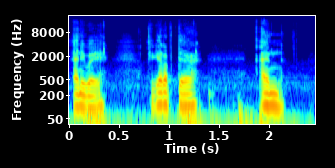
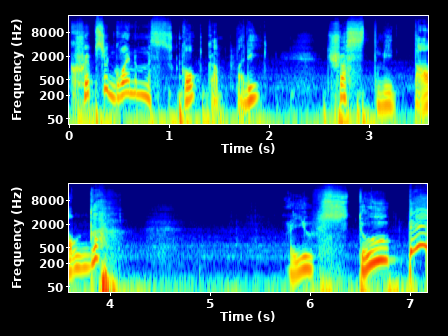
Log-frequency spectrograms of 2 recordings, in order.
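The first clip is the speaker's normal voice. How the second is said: mock tough talk; 6 semitones higher, slower than usual. Kids boasting as gangsters.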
